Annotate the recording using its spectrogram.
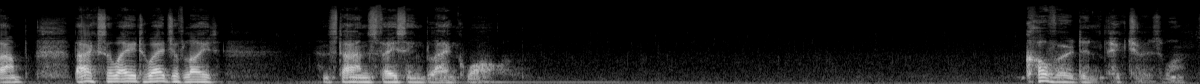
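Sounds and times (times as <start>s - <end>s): faint background hiss: 0.0s - 12.0s
low hum: 2.0s - 10.2s.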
